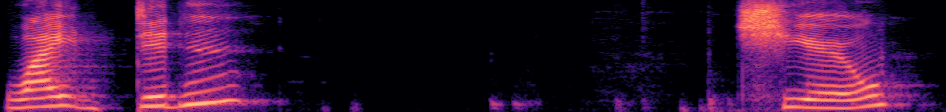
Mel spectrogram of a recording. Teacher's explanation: a CH sound I'm going to write it why didn't you you don't even have to pronounce the Y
